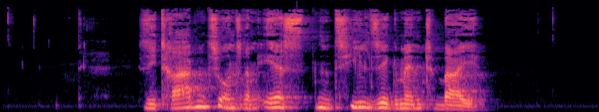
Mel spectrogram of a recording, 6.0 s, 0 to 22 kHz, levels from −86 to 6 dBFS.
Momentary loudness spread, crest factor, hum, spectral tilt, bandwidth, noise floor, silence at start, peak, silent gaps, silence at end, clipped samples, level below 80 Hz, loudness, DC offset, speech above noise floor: 8 LU; 18 dB; none; -4 dB/octave; 16.5 kHz; -69 dBFS; 1.4 s; 0 dBFS; none; 1.15 s; under 0.1%; -56 dBFS; -15 LUFS; under 0.1%; 54 dB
